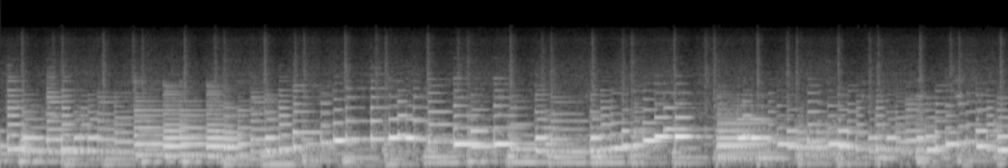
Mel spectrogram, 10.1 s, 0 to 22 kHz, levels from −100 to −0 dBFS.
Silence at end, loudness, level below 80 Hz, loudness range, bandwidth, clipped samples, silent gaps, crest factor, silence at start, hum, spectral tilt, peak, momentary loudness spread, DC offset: 0 s; -21 LUFS; -42 dBFS; 2 LU; 9.8 kHz; under 0.1%; none; 14 dB; 0 s; none; -8 dB/octave; -6 dBFS; 6 LU; under 0.1%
